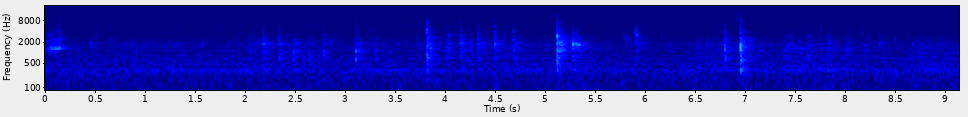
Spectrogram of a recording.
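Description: Red lentil bolognese with tomato paste is stirred in a pan, a soft, quiet sizzle broken by scattered scraping clicks and small spoon taps.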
